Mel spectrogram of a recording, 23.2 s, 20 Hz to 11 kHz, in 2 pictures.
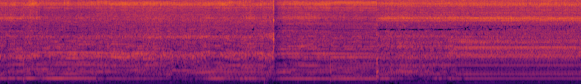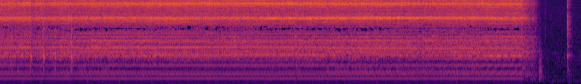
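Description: Small 12 V DC motor of a DIY mini drill press spinning a micro drill bit, giving a steady high whine. The pitch wavers during the first few seconds while the bit drills into a copper-clad board, and the motor cuts off suddenly near the end, followed by a few small clicks.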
